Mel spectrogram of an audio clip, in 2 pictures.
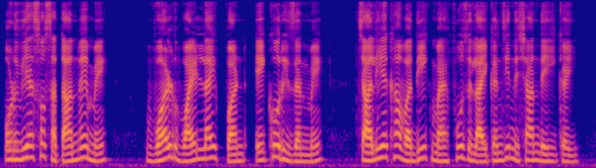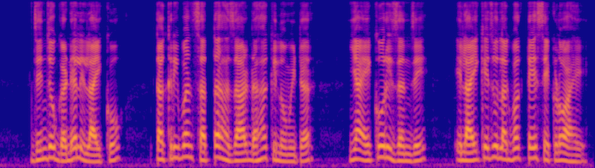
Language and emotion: Sindhi, neutral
